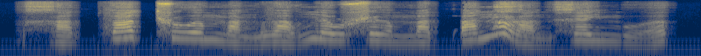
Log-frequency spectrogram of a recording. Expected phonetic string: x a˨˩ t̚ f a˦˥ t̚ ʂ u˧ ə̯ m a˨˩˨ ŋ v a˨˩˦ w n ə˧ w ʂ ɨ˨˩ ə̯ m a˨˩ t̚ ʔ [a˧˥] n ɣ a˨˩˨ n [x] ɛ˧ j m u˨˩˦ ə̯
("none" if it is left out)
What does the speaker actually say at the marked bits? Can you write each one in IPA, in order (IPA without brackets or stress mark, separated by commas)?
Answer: a˧˥, x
